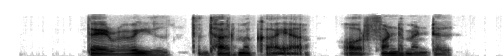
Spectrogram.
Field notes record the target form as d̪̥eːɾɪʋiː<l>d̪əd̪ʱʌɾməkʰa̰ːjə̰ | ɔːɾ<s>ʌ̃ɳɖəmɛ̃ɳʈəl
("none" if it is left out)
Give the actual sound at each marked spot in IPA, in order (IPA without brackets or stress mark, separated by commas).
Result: l, f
